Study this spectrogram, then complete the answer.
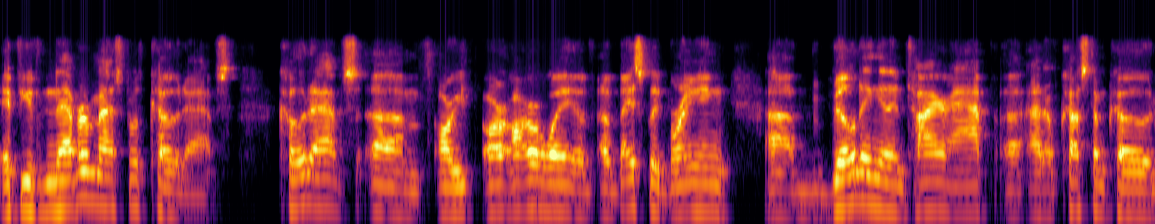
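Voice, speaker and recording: A man talks at a medium pitch over a quiet background. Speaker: tech presenter. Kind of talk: webinar demo. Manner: fast; halting, many fillers.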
